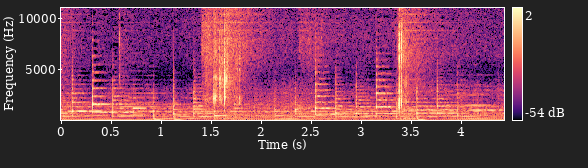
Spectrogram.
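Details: Music with plucked and percussive notes plays alongside dripping and squishing sounds, with no animal voice heard.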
